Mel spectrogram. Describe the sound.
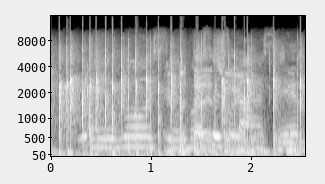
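A crowd claps on Three Kings' Day to celebrate a new booth, a quick, irregular patter of sharp hand strikes, with several voices calling out over the applause throughout.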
